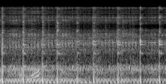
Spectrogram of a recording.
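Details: Two-stroke motorcycle at idle: a sharp metallic tap repeats about five times a second over the buzzing idle; knocking, possibly from a badly adjusted carburetor, cause unconfirmed.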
